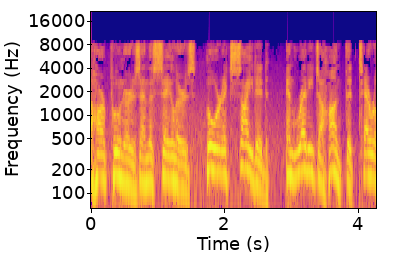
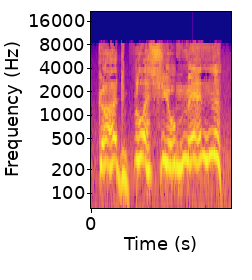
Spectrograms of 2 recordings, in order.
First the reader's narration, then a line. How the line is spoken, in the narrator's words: said Ahab, his voice shaking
